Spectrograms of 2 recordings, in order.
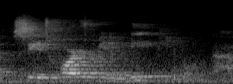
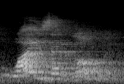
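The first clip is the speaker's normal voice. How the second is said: higher and louder, taken aback; indignant surprise; 8 semitones higher, 9 dB louder, faster than usual. Acted. To the stranger calling him lonely, loud startled challenge. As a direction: demand an explanation, stung.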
